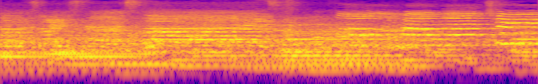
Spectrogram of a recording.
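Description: A choir singing in several voices, holding long notes that change every second or so.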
